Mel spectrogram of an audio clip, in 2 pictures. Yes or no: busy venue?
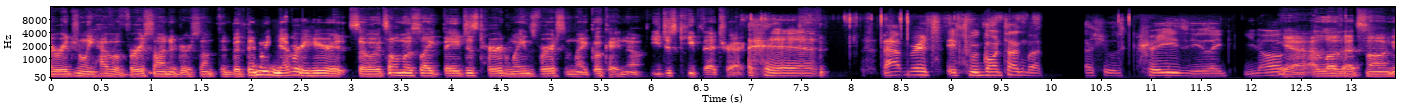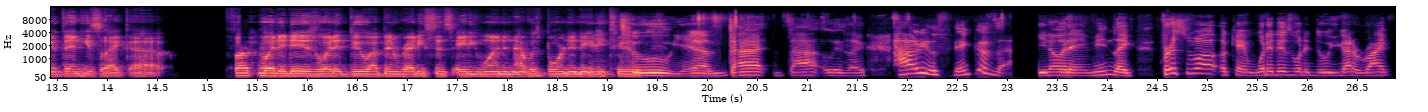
no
